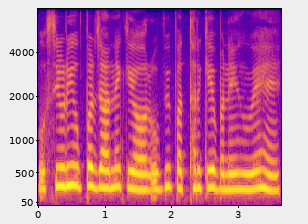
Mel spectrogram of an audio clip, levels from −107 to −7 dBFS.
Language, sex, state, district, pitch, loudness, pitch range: Hindi, female, Jharkhand, Garhwa, 265 Hz, -13 LUFS, 245-285 Hz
